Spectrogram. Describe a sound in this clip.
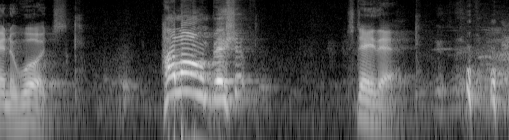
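A middle-aged man preaches loudly into a microphone in short, forceful bursts.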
